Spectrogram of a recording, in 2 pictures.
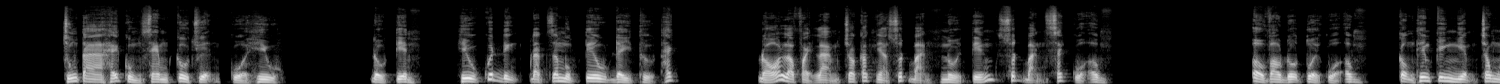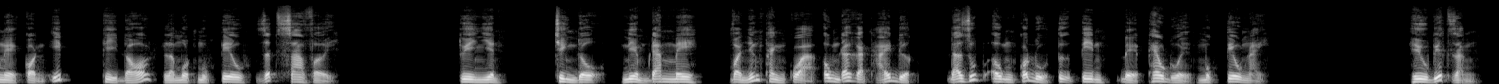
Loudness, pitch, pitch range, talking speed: -15 LUFS, 120 Hz, 110-140 Hz, 185 wpm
